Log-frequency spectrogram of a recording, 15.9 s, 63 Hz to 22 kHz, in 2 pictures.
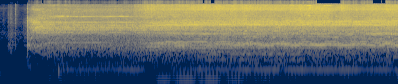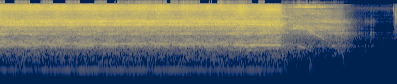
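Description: A Tyrolit Strip-It cleaning disc on an angle grinder turned down to about 4,000–5,000 rpm strips surface rust, giving a steady, loud, high-pitched whirring grind with a constant drone that holds for roughly thirteen seconds before spinning down.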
